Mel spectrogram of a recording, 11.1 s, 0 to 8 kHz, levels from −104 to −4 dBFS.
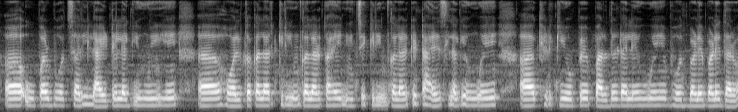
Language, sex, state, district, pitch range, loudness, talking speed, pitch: Hindi, female, Bihar, Bhagalpur, 170-185 Hz, -15 LUFS, 180 wpm, 180 Hz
